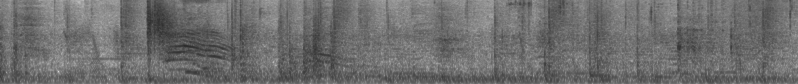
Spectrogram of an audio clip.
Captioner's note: groans; slap; thud; groans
